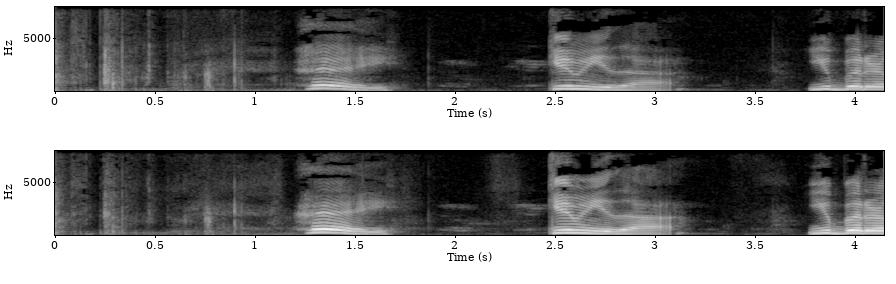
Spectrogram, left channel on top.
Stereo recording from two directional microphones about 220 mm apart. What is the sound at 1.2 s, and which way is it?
Speech, 5° right (ahead or behind).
